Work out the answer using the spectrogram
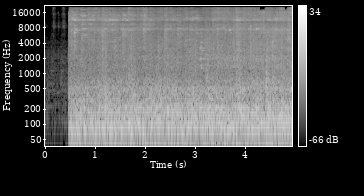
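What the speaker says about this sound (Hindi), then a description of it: "सबको पीछे छोड़ते हुए जा रही है ट्रेन" A narrow gauge train runs along its track, heard from inside the carriage. After a brief silence, a loud, constant rumble with rhythmic wheel clatter starts and holds steady to the end.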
